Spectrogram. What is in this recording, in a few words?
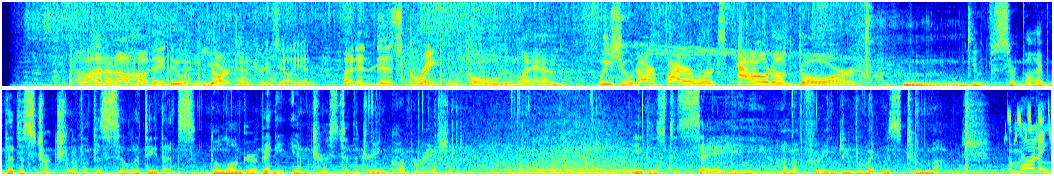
Animation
